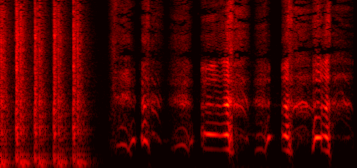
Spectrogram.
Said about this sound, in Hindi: बीस घंटे बाद दूसरे दिन सुबह दरवाजे के पास मिश्रा जी जाकर उसमें अपना सिर मारकर बोलते हैं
